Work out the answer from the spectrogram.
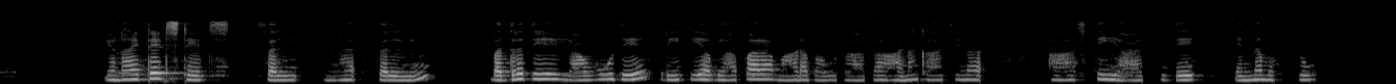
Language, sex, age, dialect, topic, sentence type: Kannada, female, 25-30, Mysore Kannada, banking, statement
